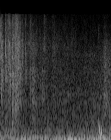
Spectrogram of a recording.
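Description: A brief rustle or crinkle in the first half-second, then quiet handling noise, as food is handled while a sandwich is assembled.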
